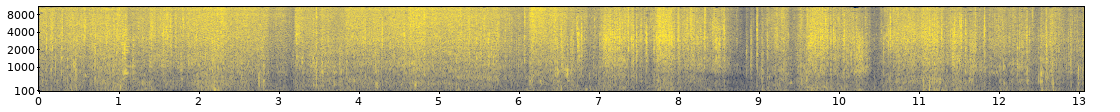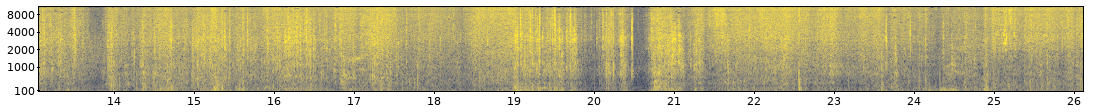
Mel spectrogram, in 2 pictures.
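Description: Plastic bags and bubble wrap crinkling and rustling nonstop as rubbish is rummaged through by hand, with cardboard being shifted and a few sharp knocks.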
